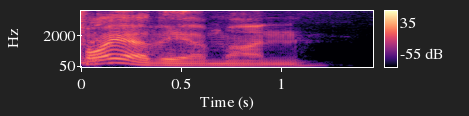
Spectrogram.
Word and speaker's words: Feuerwehrmann: Is it Feuerwehrmann or something like that? How do you say it in German? – Feuerwehrmann. – Say it again.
